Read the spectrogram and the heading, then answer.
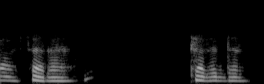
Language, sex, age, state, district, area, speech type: Telugu, female, 18-30, Andhra Pradesh, Krishna, urban, conversation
